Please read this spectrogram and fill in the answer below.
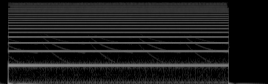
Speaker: If there is a problem with the memory in the computer, the computer may give an indefinite or long beep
